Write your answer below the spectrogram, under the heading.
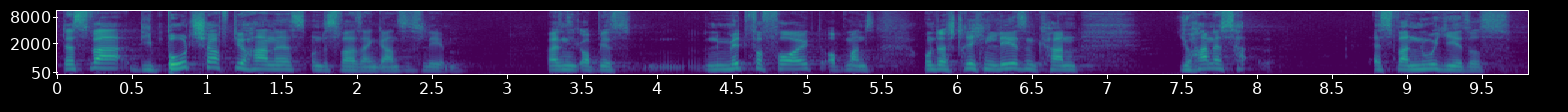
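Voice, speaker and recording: Pastor, male, high-pitched, earnest, chatty preaching. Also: normal speed, pauses often. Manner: earnest, conversational preaching with Bible readings. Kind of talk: sermon.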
